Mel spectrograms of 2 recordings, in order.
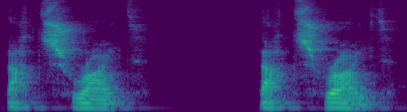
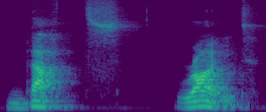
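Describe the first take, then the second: First: That's right with the S run into right; linked That's right. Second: That's right with a gap between words; separated That's right. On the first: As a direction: join That's right smoothly. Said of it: "joined that's and right together". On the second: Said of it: "So he didn't say". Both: Shown as a demonstration.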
